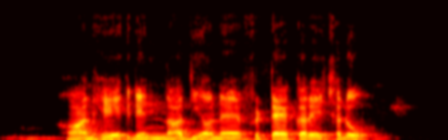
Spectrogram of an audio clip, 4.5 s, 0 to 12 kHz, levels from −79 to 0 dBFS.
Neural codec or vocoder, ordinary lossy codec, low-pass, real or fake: none; Opus, 32 kbps; 10.8 kHz; real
